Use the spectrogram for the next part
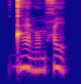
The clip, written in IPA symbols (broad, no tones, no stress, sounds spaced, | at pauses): ɡ͡ǃ æ n̪ ɔ m ħ ɪ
